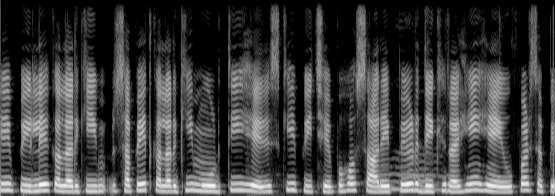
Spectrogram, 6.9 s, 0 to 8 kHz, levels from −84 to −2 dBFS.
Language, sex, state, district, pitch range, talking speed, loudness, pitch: Hindi, female, Chhattisgarh, Raipur, 220-260 Hz, 165 wpm, -15 LUFS, 230 Hz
